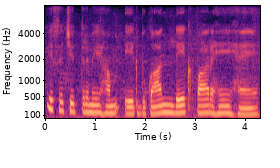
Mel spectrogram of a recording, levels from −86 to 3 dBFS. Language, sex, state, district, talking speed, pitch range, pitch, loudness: Hindi, male, Madhya Pradesh, Umaria, 140 wpm, 130-155 Hz, 140 Hz, -16 LUFS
